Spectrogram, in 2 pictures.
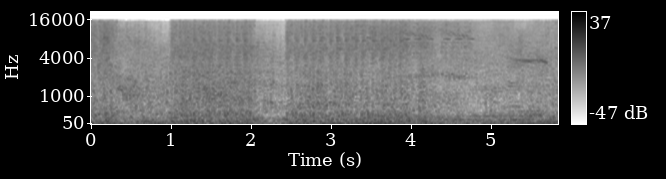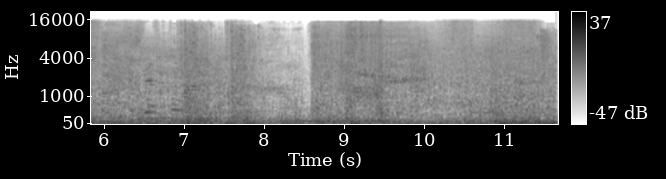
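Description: Gunfire blasts rapidly and loudly.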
